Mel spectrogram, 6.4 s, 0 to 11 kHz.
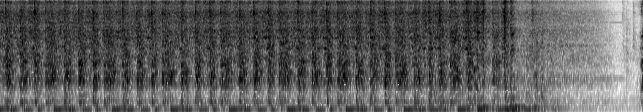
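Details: Renault Clio 172 with freshly installed engine, no cooling system, cranking after fuel pump hooked up and fuel added (earlier cranked without starting for lack of fuel): rhythmic cranking chug for about five seconds, then dies away.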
